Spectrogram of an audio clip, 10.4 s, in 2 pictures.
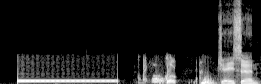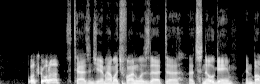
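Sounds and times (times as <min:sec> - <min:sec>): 
telephone dial tone as a call is being placed: 0:00.4 - 0:02.4
speech: 0:03.0 - 0:03.6, 0:04.4 - 0:10.4.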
